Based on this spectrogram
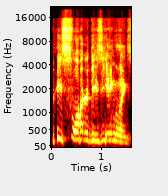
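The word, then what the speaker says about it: Yuengling: the east coast but it's called yingling but it's spelled youngling but instead of that u there's an eye there and uh it's it's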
